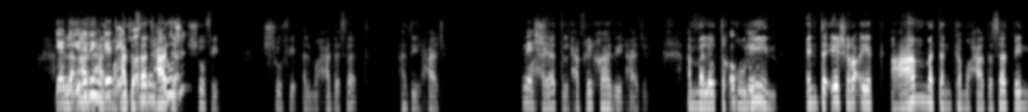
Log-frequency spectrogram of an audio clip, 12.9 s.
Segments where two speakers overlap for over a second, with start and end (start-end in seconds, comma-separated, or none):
0.8-2.3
